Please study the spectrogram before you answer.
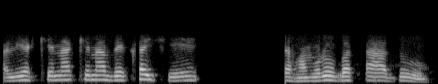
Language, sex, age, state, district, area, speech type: Maithili, female, 60+, Bihar, Sitamarhi, rural, conversation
